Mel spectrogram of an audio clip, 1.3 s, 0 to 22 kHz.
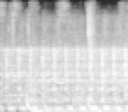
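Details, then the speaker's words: Yamaha New Jupiter MX (135) carburetor idle set too low, as many workshops set it: slow, uneven low thumping, beat sagging as if about to die; engaging gear and throttling then needs more effort to pull away. "Itu rendah banget, dan ketika kita masukin gigi terus mau gas, itu butuh tenaga yang lebih untuk mendorong motornya agar motornya jalan."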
